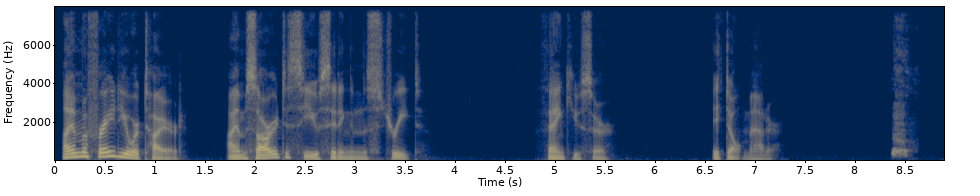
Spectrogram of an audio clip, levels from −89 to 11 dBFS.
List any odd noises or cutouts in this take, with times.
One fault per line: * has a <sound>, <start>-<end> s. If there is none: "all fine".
* has a bark, 8.3-8.6 s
